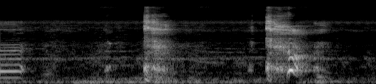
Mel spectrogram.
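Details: 5-year-old girl with a cough during a Quran juz 1 memorisation test (passed with jayyid): two sharp, separate coughs with faint background tones; a mild cough.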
